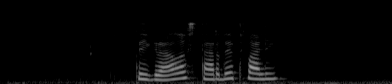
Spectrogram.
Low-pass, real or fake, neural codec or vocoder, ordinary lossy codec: 7.2 kHz; fake; codec, 16 kHz, 16 kbps, FunCodec, trained on LibriTTS, 50 frames a second; none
